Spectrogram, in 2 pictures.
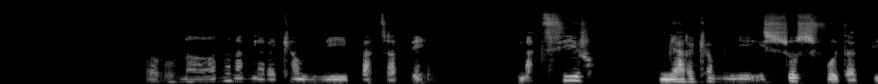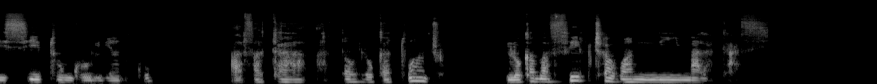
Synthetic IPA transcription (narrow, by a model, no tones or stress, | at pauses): ronaananamiaɾakʰaminipat͡sab̥e | mat͡siɾu̥ | miaɾakʰaminisosi̥v̥od̪ab̥isit̪uŋɡuluianiku | a̰fakaat̪awlokat̪uaɳɖ͡ʐu̥ | lokəmafiluʈ͡ʂəwaninimalaɡ̥asi̥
